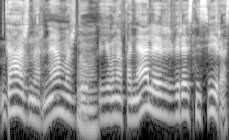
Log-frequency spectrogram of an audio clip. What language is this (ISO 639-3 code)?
lit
